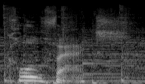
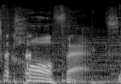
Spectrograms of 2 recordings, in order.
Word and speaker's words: Cawfax: It's not Colfax. It's Cawfax. It's spelled C-A-W-F-A-X. Cawfax. And it's good to know. – Yes. If you say Colfax, they'll know you're from out of town.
